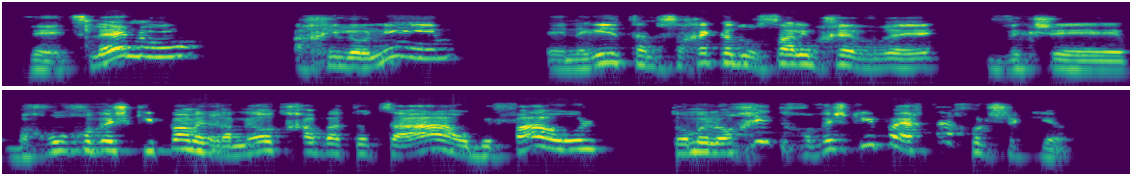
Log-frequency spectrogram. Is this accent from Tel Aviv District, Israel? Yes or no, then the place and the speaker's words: yes; Ramat Gan, Tel Aviv District, Israel; אני גדלתי בשכונה חרדית, שכונה חילונית, סליחה. ברמת גן יש גם הרבה כמובן חופשי כיפה, וכל הילדות שלי הסתובבתי עם חבר'ה, אתה יודע, מהפועל המזרחי, מה שנקרא, מציונות הדתית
